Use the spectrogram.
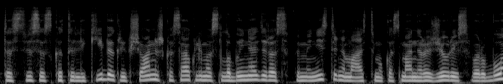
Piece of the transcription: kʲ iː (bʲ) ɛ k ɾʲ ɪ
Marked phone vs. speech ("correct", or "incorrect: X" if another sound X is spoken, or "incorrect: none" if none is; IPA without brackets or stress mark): correct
